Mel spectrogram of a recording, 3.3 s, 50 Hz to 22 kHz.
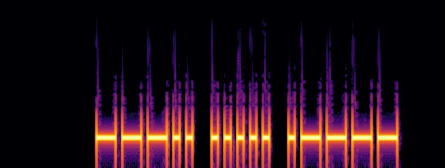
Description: Morse code, heard as a keyed tone, about 25 wpm, 700 Hz. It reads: 851
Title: Numbers - 3-Digit 25wpm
